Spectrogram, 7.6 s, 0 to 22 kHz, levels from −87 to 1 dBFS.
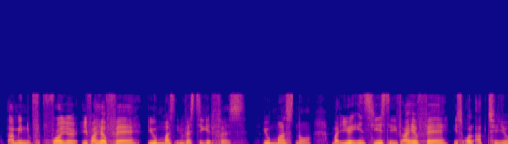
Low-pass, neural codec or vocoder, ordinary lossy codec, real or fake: none; none; none; real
